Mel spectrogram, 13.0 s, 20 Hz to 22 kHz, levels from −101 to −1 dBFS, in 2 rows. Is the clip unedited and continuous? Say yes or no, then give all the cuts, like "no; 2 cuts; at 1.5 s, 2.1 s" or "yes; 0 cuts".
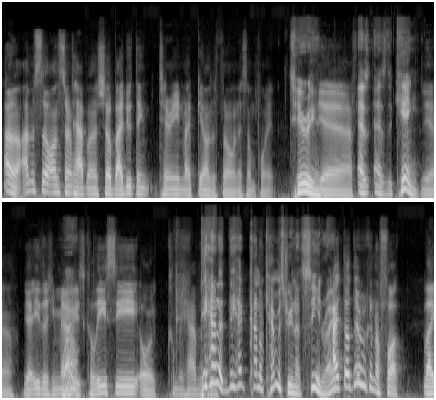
no; 6 cuts; at 1.0 s, 4.1 s, 5.3 s, 6.7 s, 8.9 s, 10.4 s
